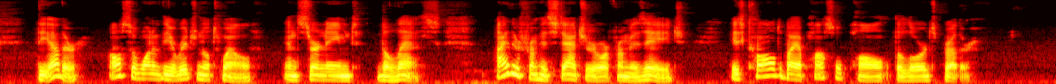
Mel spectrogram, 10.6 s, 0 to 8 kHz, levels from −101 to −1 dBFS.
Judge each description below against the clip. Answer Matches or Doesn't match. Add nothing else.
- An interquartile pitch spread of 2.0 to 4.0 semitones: Doesn't match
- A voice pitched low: Matches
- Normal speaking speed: Matches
